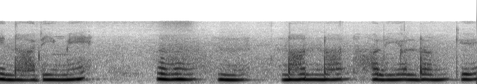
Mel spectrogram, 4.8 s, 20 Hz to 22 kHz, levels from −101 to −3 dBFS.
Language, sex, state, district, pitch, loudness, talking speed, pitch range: Chhattisgarhi, female, Chhattisgarh, Sukma, 240 Hz, -14 LUFS, 100 wpm, 235-250 Hz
